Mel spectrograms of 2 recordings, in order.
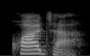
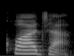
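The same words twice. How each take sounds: The two takes are said the same way.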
